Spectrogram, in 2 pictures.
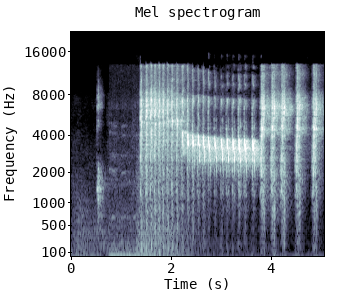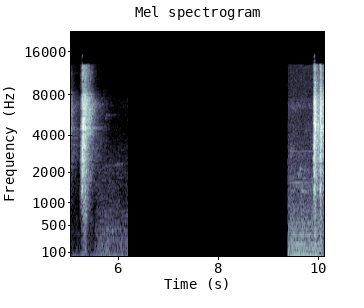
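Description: Grey-cheeked bulbul gives a harsh, rapid rattling burst with a brief steady whistle, then four or five sharp downward strokes, and falls silent.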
